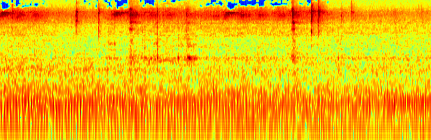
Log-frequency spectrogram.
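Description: A steady low mechanical hum, with a steady high hiss above it and several short sharp clicks or chirps scattered through the middle.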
